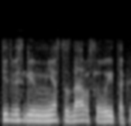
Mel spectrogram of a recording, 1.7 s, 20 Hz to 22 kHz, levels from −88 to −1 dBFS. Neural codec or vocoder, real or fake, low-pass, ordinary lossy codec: none; real; 7.2 kHz; Opus, 32 kbps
